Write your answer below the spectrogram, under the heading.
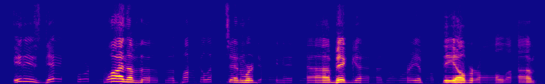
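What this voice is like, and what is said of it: Imitates a glitchy, cutting-out microphone. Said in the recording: “Here's kind of what your mic sounds like when it goes. Here's my imitation. ... That's kind of what it sounds like. ... It's very accurate.”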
